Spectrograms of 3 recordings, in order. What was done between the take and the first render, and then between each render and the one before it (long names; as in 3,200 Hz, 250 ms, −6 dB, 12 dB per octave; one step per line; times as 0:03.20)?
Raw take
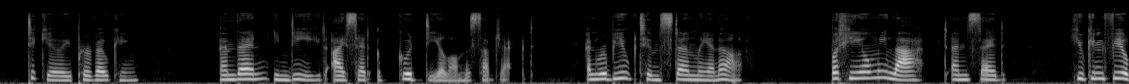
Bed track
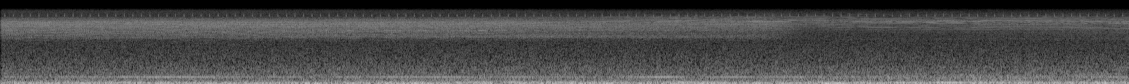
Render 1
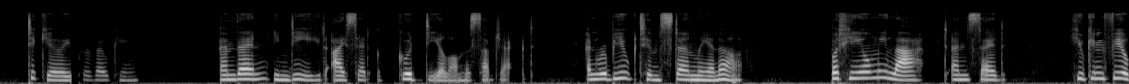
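0:00.71–0:02.22: fade in
0:03.25–0:03.94: fade out, to −19 dB
0:06.91–0:08.39: tilt shelving filter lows +5 dB, about 930 Hz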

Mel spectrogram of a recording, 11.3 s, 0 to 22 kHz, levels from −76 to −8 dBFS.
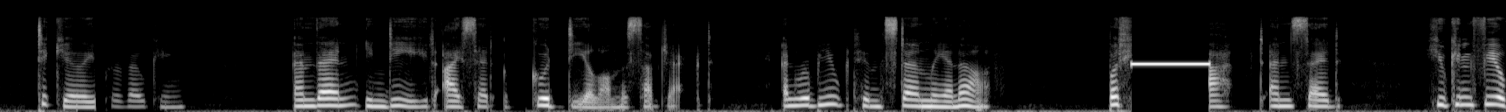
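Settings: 0:00.57–0:01.24: high-pass filter 140 Hz
0:05.90–0:06.64: head-to-tape spacing loss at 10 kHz 38 dB
0:08.48–0:09.07: beep over 2,090 Hz −7 dBFS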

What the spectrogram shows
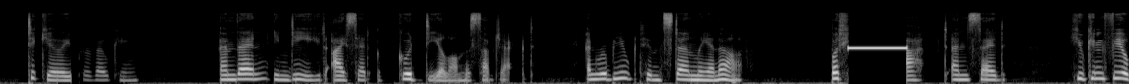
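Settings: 0:02.36–0:02.96: high-pass filter 220 Hz 6 dB per octave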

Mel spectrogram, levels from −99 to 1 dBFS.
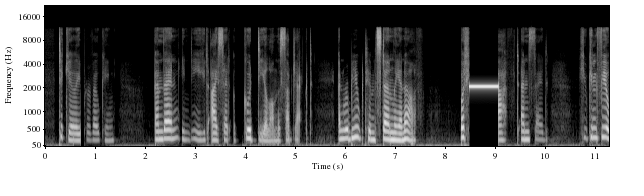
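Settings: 0:02.61–0:03.21: duck −18 dB, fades 0.24 s
0:06.07–0:07.22: clip gain +4 dB
0:09.70–0:10.90: downward compressor 4 to 1, threshold −39 dBFS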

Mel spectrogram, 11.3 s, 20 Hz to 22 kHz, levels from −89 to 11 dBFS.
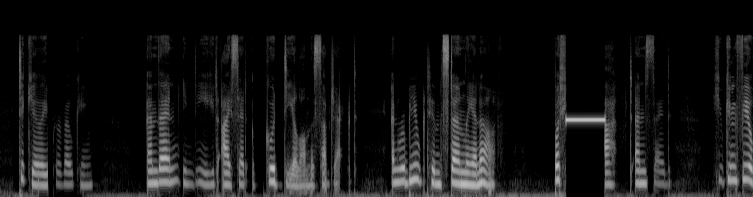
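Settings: level −7 dB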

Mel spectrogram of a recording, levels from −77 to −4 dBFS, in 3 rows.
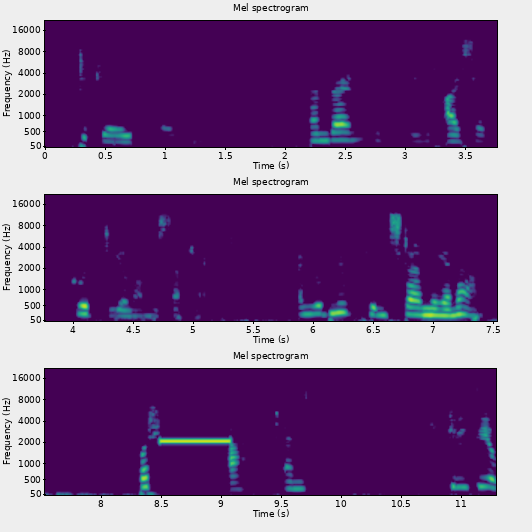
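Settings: spectral dynamics exaggerated over time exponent 3
automatic gain control gain up to 5 dB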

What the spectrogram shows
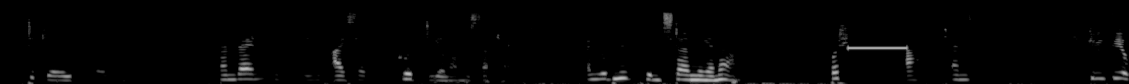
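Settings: downward compressor 2.5 to 1, threshold −17 dBFS, peak gain reduction 4 dB
brickwall limiter −16.5 dBFS, peak gain reduction 7.5 dB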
